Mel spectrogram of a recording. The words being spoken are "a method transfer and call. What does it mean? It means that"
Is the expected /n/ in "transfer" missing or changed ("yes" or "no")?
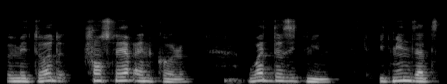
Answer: yes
